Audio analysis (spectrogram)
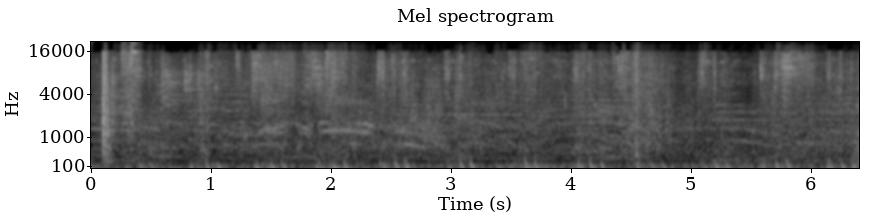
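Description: A horse gallops in the video game Mount and Blade II: Bannerlord, with a quick, rhythmic run of hoof beats and clattering under ongoing gameplay sounds, moderately close, while a voice talks over it.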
